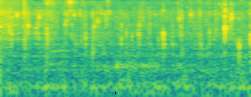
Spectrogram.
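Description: Onions fry in hot oil left over from frying chicken pakoda, a loud, close, crackling sizzle that runs on steadily throughout.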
